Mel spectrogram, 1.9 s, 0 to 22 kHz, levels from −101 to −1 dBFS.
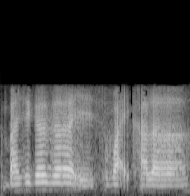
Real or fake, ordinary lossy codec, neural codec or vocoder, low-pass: fake; AAC, 16 kbps; vocoder, 22.05 kHz, 80 mel bands, WaveNeXt; 3.6 kHz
